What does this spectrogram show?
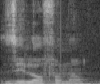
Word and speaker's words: xilófono: And then a word to use for that is el xilófono. El xilófono. So just like in Spanish, that X sometimes can make a Z sound.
